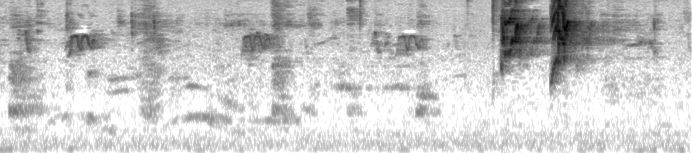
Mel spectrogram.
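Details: Pair of caged lovebirds being matched for mating; soft twittering notes lead into two loud, harsh, rasping shrieks close together near the end.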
